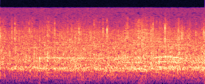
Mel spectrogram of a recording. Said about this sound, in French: Et sous les acclamations, il gravit lentement la tribune. Il accède maintenant, les bras levés en V, selon son geste familier, devant la foule qui l'acclame.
